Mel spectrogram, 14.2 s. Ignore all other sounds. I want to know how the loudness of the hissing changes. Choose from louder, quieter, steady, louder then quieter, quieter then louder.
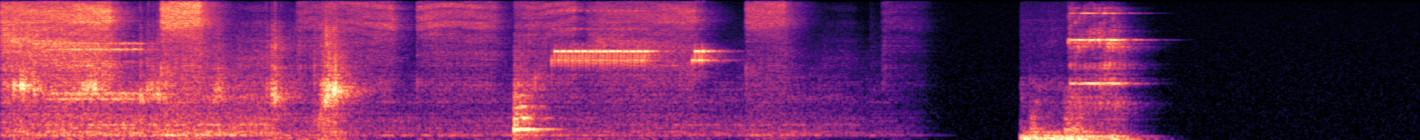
quieter.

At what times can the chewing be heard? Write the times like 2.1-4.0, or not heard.
0.0-3.4.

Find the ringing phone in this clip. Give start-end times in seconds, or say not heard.
0.4-1.5, 5.1-7.0, 10.2-11.3.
